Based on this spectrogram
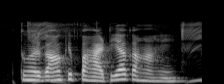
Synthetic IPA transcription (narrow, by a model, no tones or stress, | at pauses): t̪ʊɦɐɾɡãːõkepɐɦaːʈijakɐɦãɦɛ̃ː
